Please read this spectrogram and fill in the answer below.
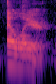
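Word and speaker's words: Helaire: L-air. The H is silent.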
